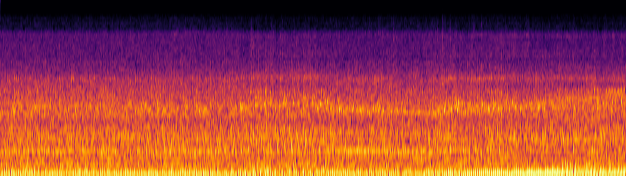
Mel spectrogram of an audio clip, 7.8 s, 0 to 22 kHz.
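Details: 1995 Western Star with Cat 3406E diesel after new 6-inch Grand Rock exhaust replaced the holed, sheared-flex-pipe system: deep, steady idle, full even rumble, no rasp, puffing or leak ticks; healthy exhaust.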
